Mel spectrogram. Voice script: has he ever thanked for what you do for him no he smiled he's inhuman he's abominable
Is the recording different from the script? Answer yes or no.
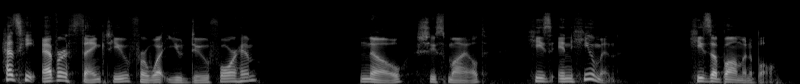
yes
